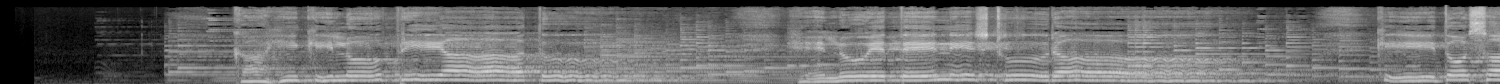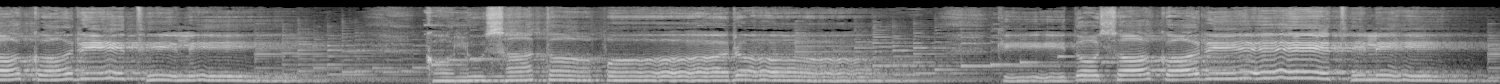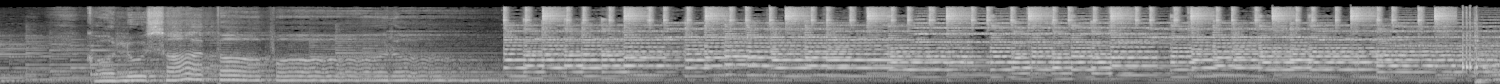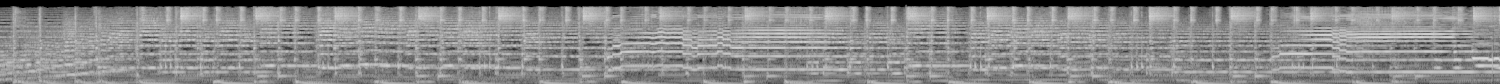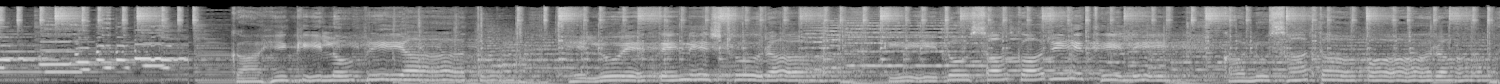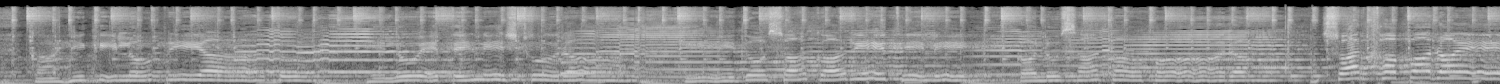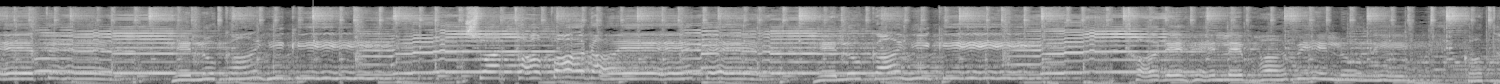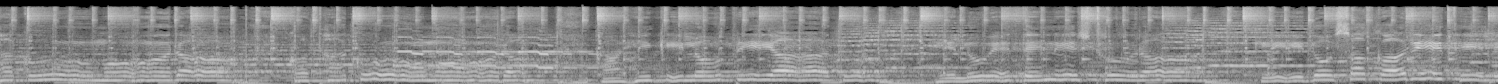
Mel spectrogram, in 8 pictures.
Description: Odia New Sad Song
New Odia Album Songs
